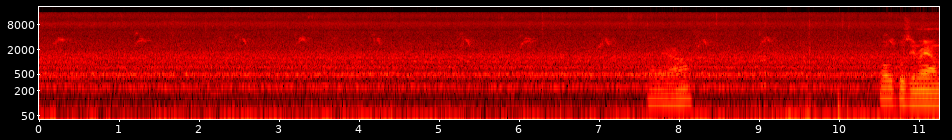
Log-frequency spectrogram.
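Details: Honey bees around the hives during a honey harvest give a steady, low, droning hum. The hum holds level throughout, and a man's voice speaks briefly near the end.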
